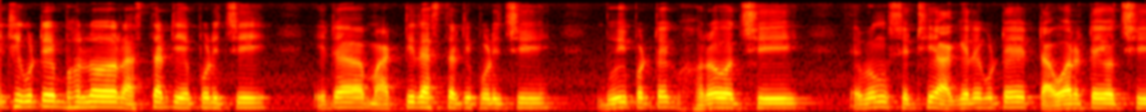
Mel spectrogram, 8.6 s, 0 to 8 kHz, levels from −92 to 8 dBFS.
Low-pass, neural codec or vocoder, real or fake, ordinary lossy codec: 7.2 kHz; none; real; none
